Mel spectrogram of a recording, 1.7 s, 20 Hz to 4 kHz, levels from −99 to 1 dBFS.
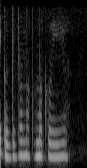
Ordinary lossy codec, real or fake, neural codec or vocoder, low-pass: none; fake; codec, 24 kHz, 1 kbps, SNAC; 3.6 kHz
